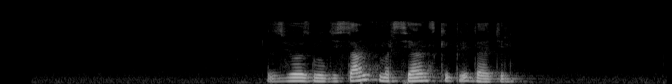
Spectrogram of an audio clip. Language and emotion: Russian, neutral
